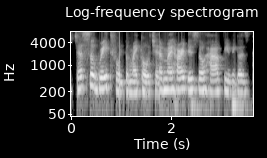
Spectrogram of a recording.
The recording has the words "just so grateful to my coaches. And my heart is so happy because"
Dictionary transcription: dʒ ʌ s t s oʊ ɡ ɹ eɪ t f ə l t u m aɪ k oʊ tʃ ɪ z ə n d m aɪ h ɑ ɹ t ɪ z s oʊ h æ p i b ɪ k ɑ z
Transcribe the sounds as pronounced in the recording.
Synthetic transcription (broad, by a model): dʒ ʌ s t s oʊ ɡ ɹ eɪ t f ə n t u m aɪ k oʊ ɪ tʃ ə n m aɪ h ɑ ɹ t ɪ z s oʊ h æ p i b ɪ k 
